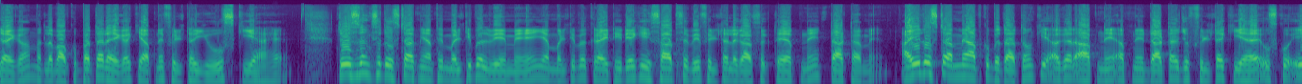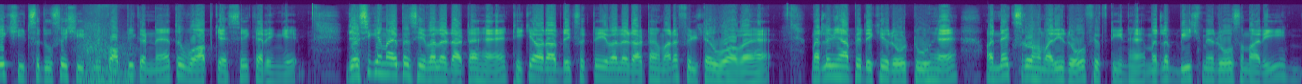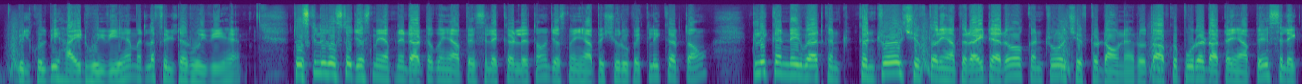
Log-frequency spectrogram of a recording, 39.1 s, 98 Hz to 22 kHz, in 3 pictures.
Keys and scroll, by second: 35.4 ctrl+c, 37.7 ctrl+shift+Down.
